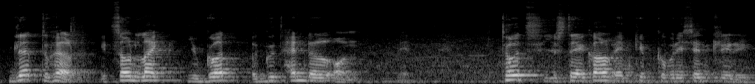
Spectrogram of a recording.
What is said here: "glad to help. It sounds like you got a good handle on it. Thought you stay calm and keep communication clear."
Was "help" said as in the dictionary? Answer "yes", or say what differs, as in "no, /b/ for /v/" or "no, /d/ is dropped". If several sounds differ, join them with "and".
yes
